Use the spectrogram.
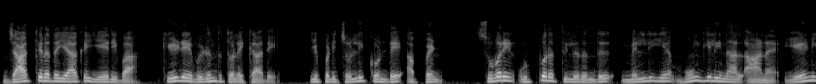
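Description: No faults to report: the speech comes through a Speex path at what sounds like a high quality setting, with only the light coding texture that setting leaves and no events anywhere in the clip.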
